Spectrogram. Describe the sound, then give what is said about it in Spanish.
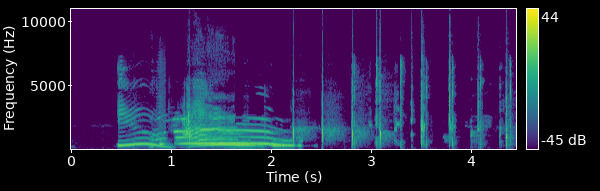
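A long, wavering howl-like wail, then a short burst of sparse, uneven hand claps, a few sharp slaps spaced irregularly over about two seconds. “Y recuerden que mientras no dejen de aplaudir, no dejamos de jugar.”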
